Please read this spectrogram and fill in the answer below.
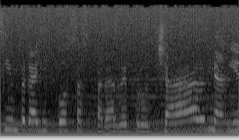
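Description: A woman's voice speaking, in quick phrases that rise and fall in pitch.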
